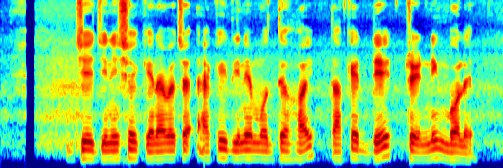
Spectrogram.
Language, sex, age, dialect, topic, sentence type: Bengali, male, 18-24, Standard Colloquial, banking, statement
